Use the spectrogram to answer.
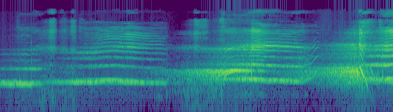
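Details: Created horror sound-effect track of a ghost baby, not a real infant: drawn-out, wailing infant-like cries with a spooky echoing tone; infant cry.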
